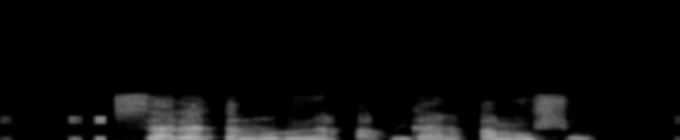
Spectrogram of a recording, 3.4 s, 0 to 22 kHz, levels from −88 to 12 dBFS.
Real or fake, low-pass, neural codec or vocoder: fake; 7.2 kHz; codec, 24 kHz, 0.9 kbps, WavTokenizer, medium music audio release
